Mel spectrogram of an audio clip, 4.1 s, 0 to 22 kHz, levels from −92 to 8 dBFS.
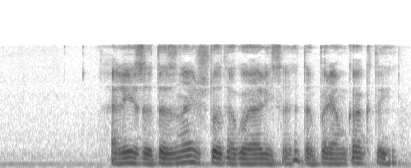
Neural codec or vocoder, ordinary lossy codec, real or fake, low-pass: none; MP3, 64 kbps; real; 7.2 kHz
